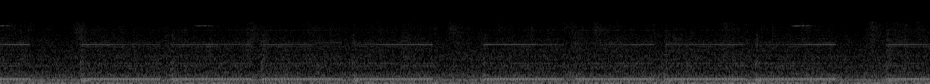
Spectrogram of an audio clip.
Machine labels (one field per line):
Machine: slide rail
